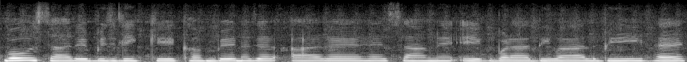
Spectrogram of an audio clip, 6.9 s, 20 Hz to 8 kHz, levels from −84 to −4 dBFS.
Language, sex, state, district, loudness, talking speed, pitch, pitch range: Hindi, female, Bihar, Kaimur, -17 LUFS, 130 wpm, 225 Hz, 220-235 Hz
